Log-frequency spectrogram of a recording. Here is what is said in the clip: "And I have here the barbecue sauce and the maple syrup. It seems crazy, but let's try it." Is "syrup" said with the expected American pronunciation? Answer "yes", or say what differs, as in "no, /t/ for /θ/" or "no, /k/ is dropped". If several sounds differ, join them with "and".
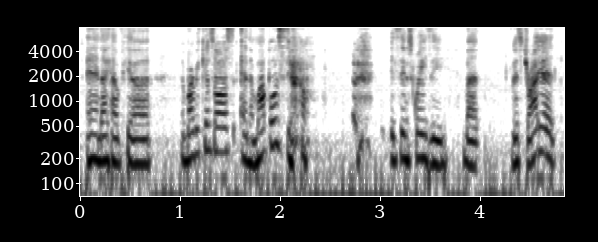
no, /p/ is dropped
